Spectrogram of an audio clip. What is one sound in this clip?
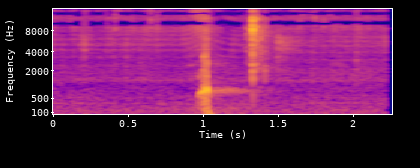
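A lighter clicks.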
